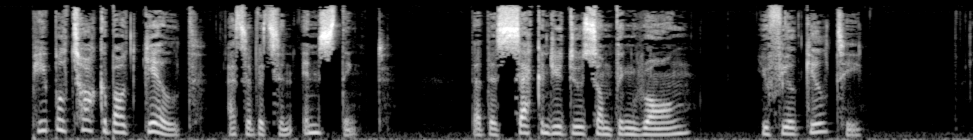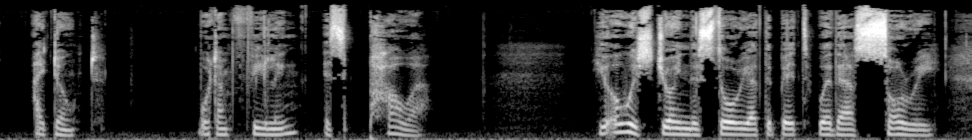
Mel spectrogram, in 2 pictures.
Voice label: Ice Eng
